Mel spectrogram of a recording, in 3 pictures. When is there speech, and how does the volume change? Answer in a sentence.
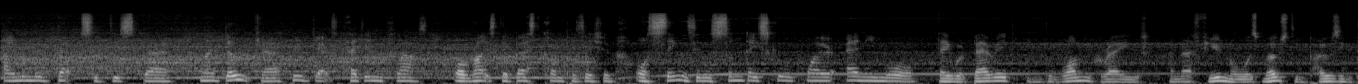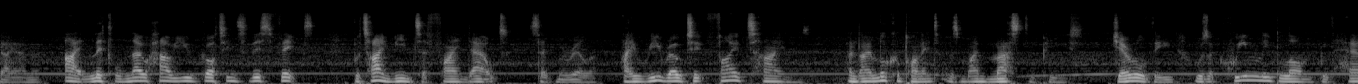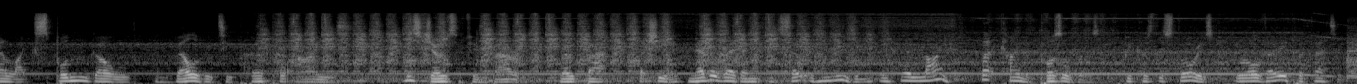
The speech can be heard from 0.0 to 40.6 s, at a steady volume.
